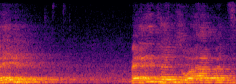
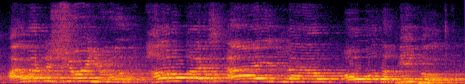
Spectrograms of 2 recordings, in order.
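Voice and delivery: a hint of a lofty divine voice, rising higher; God's voice; 6 semitones higher than usual. Preacher voicing God to Jonah, lightly lofty. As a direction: speak as a patient, loving God.

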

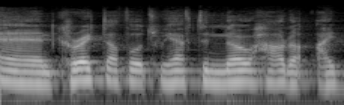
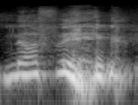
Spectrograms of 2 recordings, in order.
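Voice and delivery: louder, higher, laughing reveal; 8 semitones higher, 4 dB louder than usual. Real, not acted. Pastor confessing he was thinking nothing. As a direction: burst out with it, laughing.

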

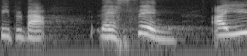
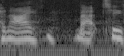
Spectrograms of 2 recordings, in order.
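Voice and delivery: ordinary talk, nothing marked

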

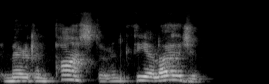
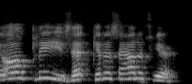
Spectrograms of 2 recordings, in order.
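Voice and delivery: a hint of a higher desperate plea; pleading cry; 7 semitones higher than usual. Preacher voicing the damned begging God, mild plea. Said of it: "people crying out to God saying".

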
